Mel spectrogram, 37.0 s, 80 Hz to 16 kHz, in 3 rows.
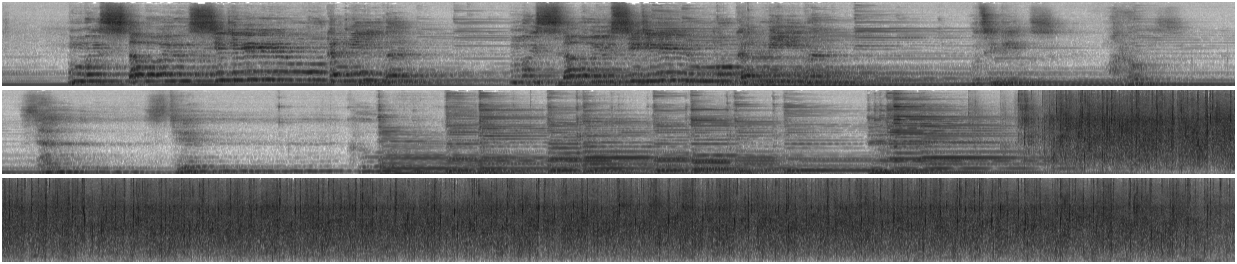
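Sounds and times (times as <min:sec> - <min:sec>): acoustic guitar chords: 0:00.0 - 0:25.1
audience applause: 0:22.5 - 0:36.9.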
